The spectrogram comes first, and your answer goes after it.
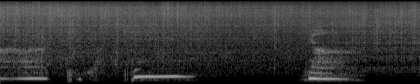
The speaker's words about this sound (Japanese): それと、いい色に焼けてる。おいしそう。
